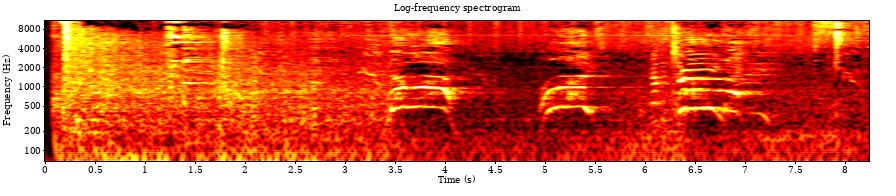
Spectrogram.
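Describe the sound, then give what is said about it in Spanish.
Cannon salute rounds boom at intervals of a second or two over a steady crowd murmur, with rising and falling tonal calls between the shots; gun salutes fired on a Saturday morning alongside bells and proclamations across the country. “De nuevo, las salvas de cañones, las campanas, las proclamaciones por todo el país han protagonizado esta mañana de sábado.”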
